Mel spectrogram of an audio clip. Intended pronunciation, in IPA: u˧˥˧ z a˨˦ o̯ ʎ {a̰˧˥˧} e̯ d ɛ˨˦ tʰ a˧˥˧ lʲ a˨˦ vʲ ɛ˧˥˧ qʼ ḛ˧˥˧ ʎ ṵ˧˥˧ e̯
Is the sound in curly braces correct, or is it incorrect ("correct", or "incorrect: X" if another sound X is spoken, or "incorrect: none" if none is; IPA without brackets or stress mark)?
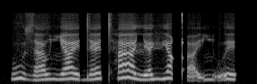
incorrect: a˧˥˧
